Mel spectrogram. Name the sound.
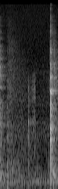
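glasses clinking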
